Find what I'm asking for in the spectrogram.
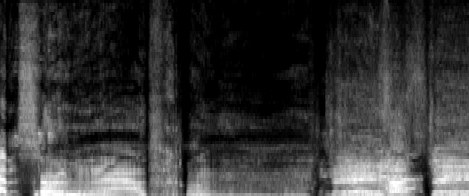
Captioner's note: Jesus Barabbas grunting; crowd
